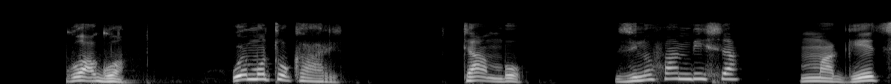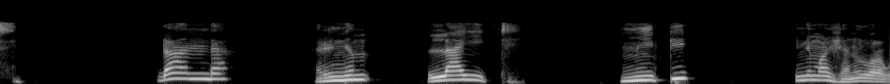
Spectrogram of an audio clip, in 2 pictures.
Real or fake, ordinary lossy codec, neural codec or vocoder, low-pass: real; Opus, 32 kbps; none; 7.2 kHz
